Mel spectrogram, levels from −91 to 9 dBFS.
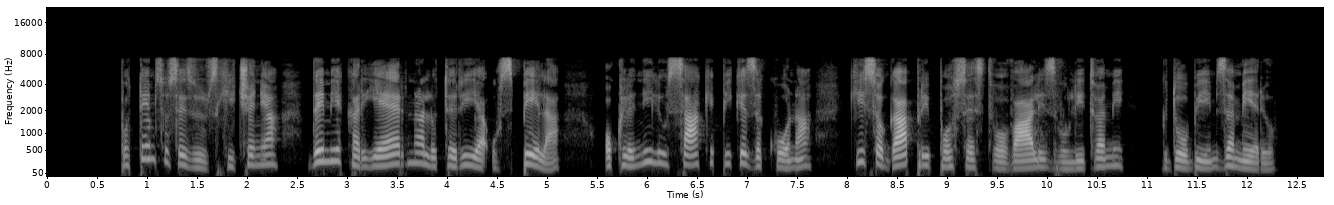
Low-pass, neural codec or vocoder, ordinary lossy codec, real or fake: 7.2 kHz; none; none; real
